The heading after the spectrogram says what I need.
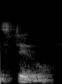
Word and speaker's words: Stu: So Chicken Stew, even though it's spelled STU, we didn't want to be too blunt.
